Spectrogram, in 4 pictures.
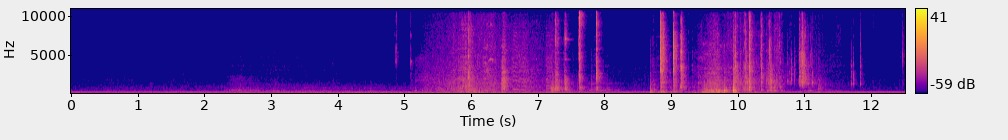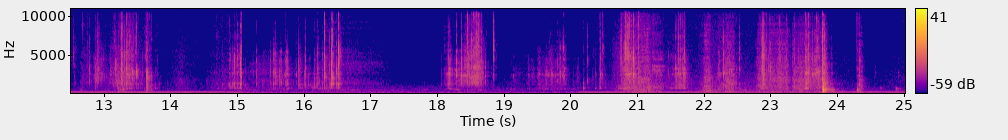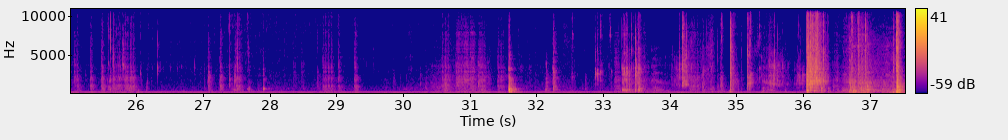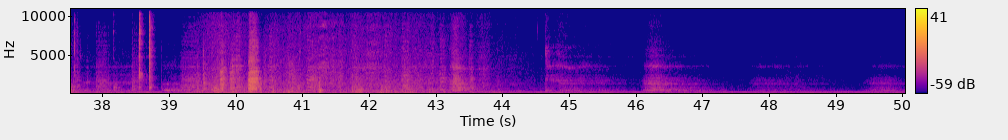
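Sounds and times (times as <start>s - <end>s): faint steady hum: 0.0s - 50.0s
bedsheets rustling: 5.3s - 7.2s, 39.1s - 44.4s
pills rattling: 10.0s - 13.9s, 14.6s - 16.7s, 18.1s - 24.0s, 32.9s - 36.6s
pill bottle opening: 12.5s - 13.8s, 18.1s - 24.0s.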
